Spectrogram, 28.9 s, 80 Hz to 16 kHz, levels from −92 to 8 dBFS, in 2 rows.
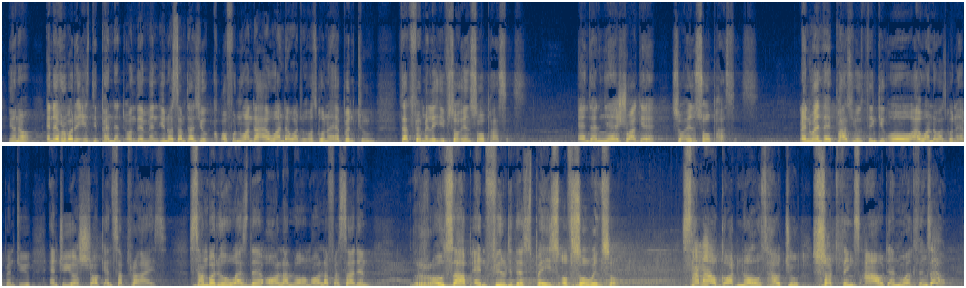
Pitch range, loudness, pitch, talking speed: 200-260 Hz, -19 LUFS, 225 Hz, 175 wpm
